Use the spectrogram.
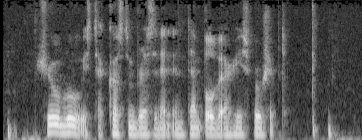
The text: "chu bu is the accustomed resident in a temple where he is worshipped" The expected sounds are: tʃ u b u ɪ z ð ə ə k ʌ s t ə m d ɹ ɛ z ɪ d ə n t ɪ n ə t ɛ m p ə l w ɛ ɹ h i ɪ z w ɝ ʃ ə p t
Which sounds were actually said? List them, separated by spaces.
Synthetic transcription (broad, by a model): ʃ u b u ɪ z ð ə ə k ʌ s t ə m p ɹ ɛ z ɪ d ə n t ɪ n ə t ɛ m p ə l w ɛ ɹ h i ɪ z w ɝ ʃ ə p t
